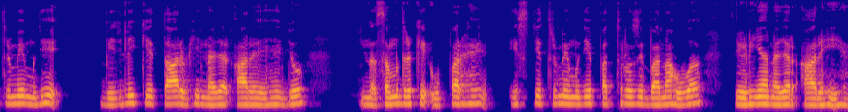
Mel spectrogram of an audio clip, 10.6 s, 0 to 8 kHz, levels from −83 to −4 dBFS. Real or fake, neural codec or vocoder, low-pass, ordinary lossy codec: real; none; none; none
